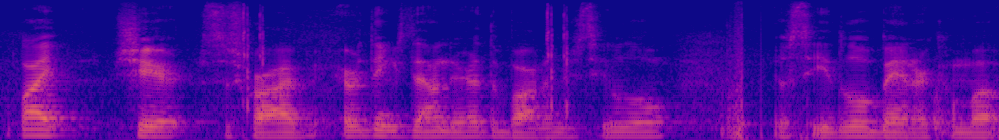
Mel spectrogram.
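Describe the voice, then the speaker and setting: A man talks very fast at a medium pitch, with noticeable background noise behind him. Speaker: podcast co-host. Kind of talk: casual podcast chat. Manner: animated.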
